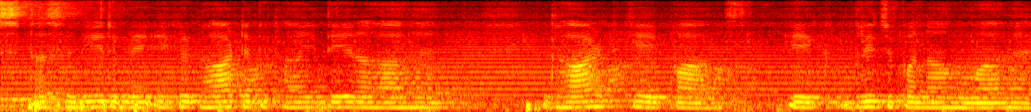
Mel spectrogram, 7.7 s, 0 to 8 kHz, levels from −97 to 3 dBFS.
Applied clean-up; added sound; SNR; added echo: none; Brass instrument; 16 dB; reverberation time 2.0 s.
